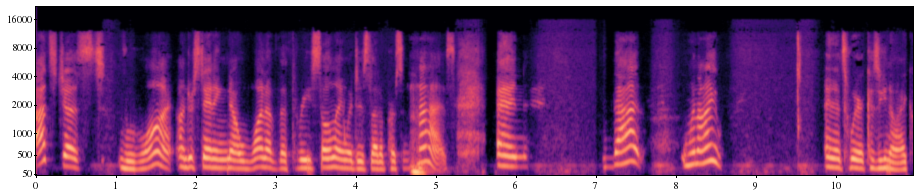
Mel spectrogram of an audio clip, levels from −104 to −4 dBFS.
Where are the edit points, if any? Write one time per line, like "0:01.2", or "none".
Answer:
0:02.4

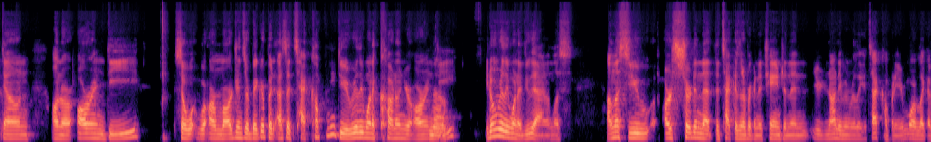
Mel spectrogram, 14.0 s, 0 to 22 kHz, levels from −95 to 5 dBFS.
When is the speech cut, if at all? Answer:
0:09.9

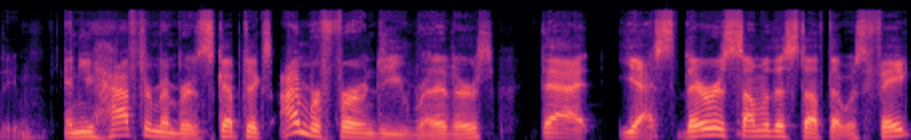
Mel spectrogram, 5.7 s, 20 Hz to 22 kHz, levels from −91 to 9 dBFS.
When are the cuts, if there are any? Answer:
0:03.2

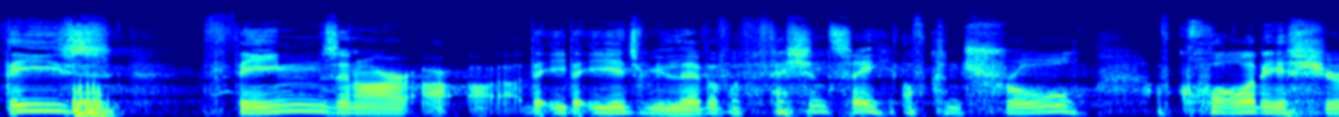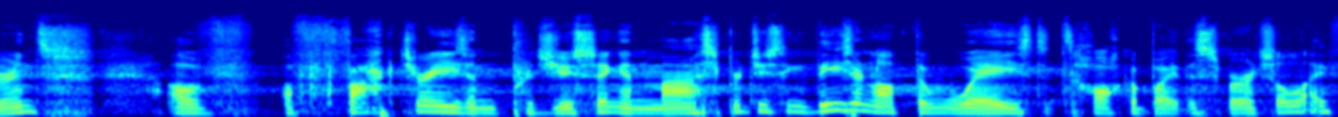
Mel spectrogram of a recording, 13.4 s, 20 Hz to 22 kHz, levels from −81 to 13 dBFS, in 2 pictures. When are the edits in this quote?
0:02.8

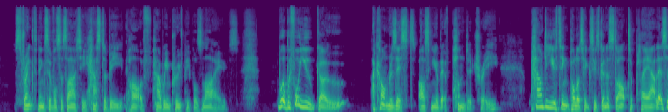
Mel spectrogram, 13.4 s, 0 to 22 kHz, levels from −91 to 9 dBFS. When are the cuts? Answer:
0:02.5

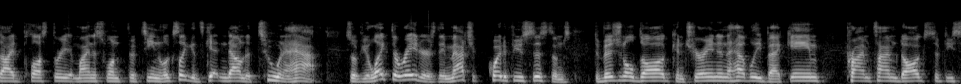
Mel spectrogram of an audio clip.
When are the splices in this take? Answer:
none

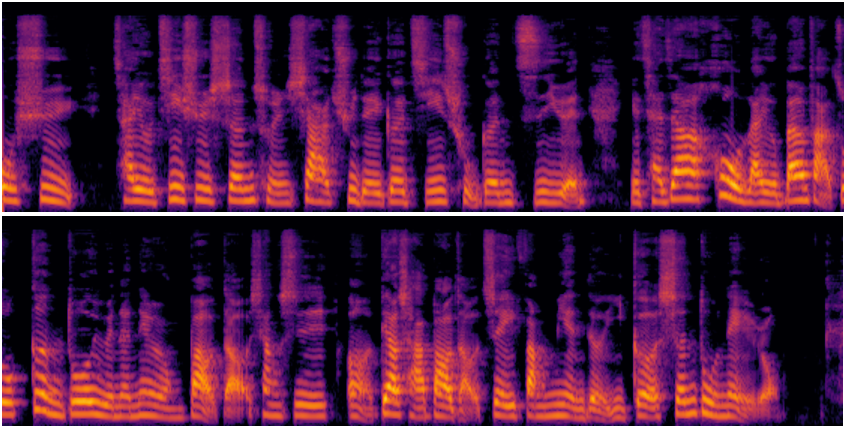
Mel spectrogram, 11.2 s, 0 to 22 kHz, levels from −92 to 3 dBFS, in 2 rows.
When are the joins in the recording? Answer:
0:07.8

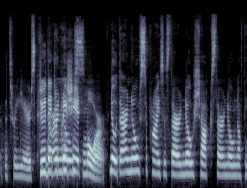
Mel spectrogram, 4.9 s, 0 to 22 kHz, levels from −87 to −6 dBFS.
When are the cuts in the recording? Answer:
0:02.1

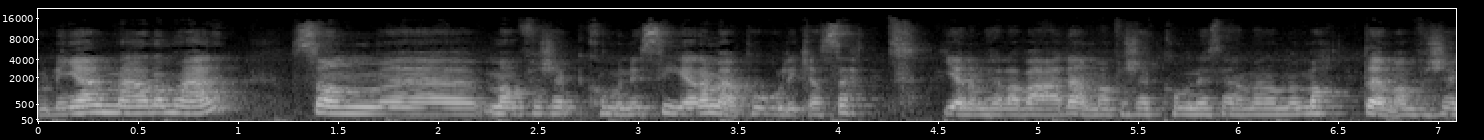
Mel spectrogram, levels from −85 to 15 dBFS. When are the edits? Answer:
none

